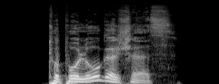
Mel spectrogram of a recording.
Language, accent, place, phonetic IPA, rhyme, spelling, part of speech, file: German, Germany, Berlin, [topoˈloːɡɪʃəs], -oːɡɪʃəs, topologisches, adjective, De-topologisches.ogg
- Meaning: strong/mixed nominative/accusative neuter singular of topologisch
